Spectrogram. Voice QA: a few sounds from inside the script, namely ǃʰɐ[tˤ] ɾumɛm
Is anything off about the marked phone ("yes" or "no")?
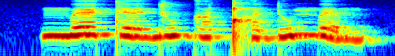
yes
